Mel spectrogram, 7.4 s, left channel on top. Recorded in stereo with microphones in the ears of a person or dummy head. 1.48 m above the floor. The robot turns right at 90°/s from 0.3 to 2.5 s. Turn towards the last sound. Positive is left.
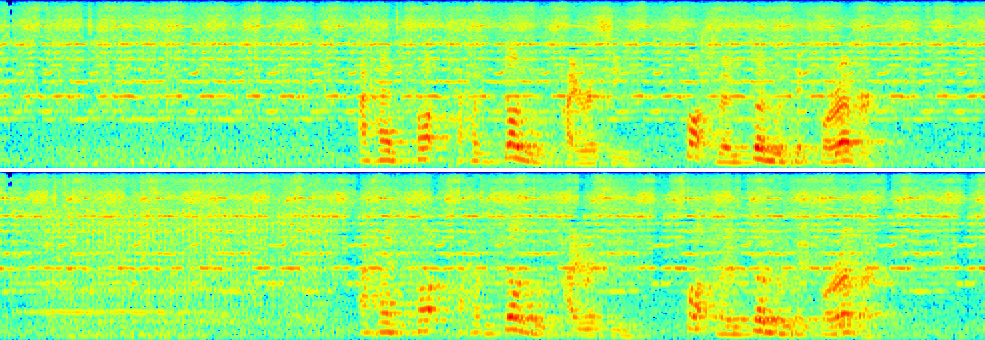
turn(degrees=70)  # may be behind; listen again after turning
